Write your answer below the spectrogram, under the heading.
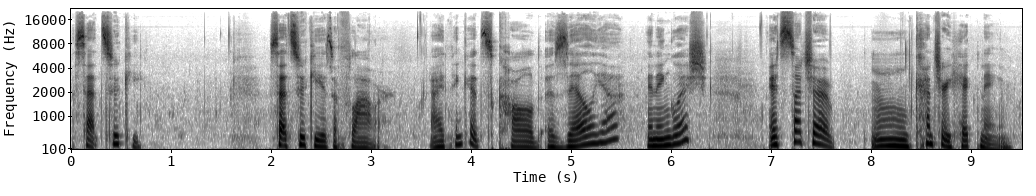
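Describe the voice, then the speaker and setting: A woman's voice: lowish voice, very animated, measured pace, a little mellow. A woman playing a confident, teasing young Japanese woman diver in a radio play. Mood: playful, friendly.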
